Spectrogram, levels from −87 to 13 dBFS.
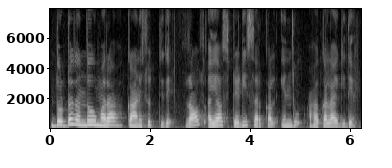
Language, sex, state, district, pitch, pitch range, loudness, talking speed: Kannada, female, Karnataka, Bangalore, 230 Hz, 210-250 Hz, -15 LUFS, 85 wpm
